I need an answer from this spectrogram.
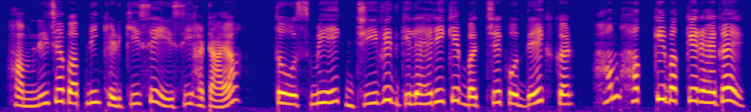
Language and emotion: Hindi, surprised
